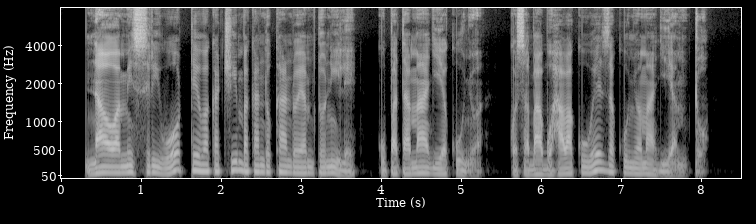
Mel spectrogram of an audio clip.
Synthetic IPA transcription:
naɔwamisɾiwɔtɛwakat͡ʃimbakandɔkandɔjam̩tɔnilɛ | kupatamaʄijakuɲwa̰ | kwasaɓaɓuhawakuwɛzakuɲwamaʄḭja̰m̩tɔ

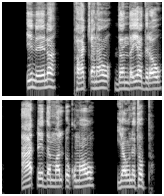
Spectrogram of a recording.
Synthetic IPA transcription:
ʔɪne̞ːnɐ | pʰaːt͡ʃʼːɐnɐwd̪ɐnd̪ɐjɪjaːd̪ɪɾɐw | aːɗːe̞ːd̪ːɐmɐlʔɔkʼʊmɐw | jɐwnɛt̪ɔpːɐ̥

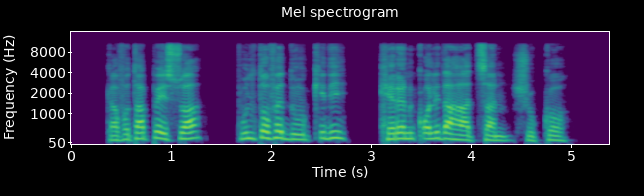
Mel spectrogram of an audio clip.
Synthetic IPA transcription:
kɐfɔt̪ɐpːɛɪsːʊaː | pʊlt̪ːɔfɛd̪uːkʼːɪd̪ɪ | kʰɛɾɛnkʼɔlɪd̪ɐhaːt͡sːɐnʃʊkːɔ

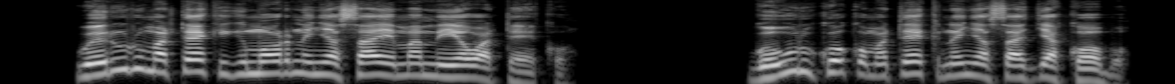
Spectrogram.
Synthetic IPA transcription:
weɾuɾumatɛkɡɪmɔɾɔnɛɲasajemamɪjɔwatɛkɔ̰ | ɡouɾukokomatɛknɛɲasat͡ʃd͡ʒakɔbɔ̰

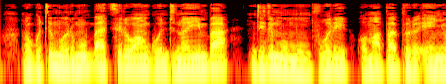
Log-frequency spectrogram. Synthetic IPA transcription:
no̞k̬utimuɾimuɓat͡siɾiwaŋɡundino̞imba | ndirimumuɱvuɾiwomapapiɾo̞ʔe̞ːɲu

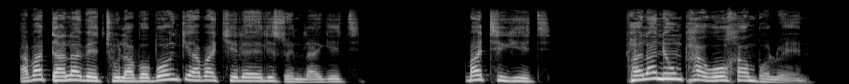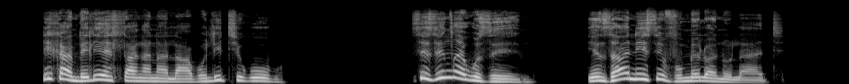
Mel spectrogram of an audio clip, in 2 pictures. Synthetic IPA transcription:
aβad̥ʱalaβetʰulaβɔβɔŋkʼɛaβakʰilɛelizwenilaɣiːtʰi̥ | βatʰiɣiːtʰi̥ | tʰwalanium̩pʰaɣɔɔhambʱɔlweːnu | lihambʱɛlijɛɬaŋanalaβɔlitʰiɣuːβɔ | siziŋ͡ǀeɣuzenu | jɛnd͡zʱaniːsivumɛlwanɔlaːtʰi̥

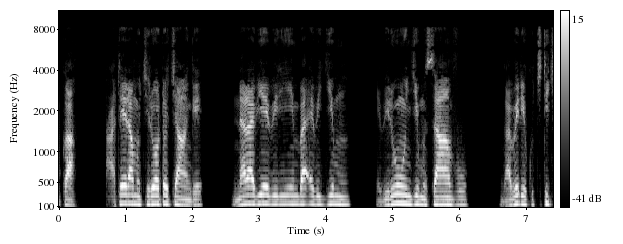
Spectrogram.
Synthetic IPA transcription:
ka | a̰te̞ːɾamuciɾo̞ːto̞caːŋɡe̞ | nalaβje̞ːβiɾiːmbae̞βiɟimu | e̞βiɾuːɲɟimusaːɱvu | ŋɡaβiɾikuci̥ti

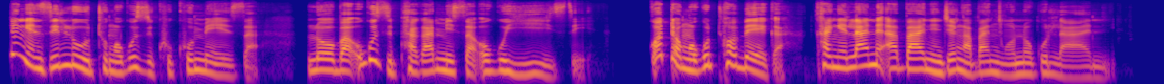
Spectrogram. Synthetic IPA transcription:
iŋend͡zʱilutʰuŋoɣuzikʰukʰumɛza̰ | lɔβaʔuɣuzipʰaɣamisa̰ʔoɣujiːzɛ̰ | ɣɔd̥ʱwaŋoɣutʰɔβɛɣa̰ | kʰaŋɛlanɛʔaβaɲɛnd͡ʒʱɛŋaβaŋ͡ǀʱɔnɔɣulaːni

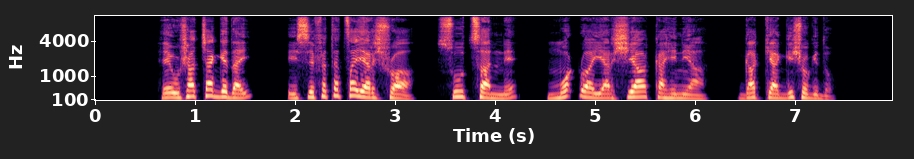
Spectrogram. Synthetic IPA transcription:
hɛʊʃɐt͡ʃːɐɡɛd̪ɐj | ɪsːɪfɛt̪ɛt͡sːɐjɐɾʃʊwaː | suːt͡sːaːnːɛ | mɔɗːʊwaːjɐɾʃɪjaːkɐɦɪnɪjaː | ɡɐkːɪjaːɡɪʃɔɡɪd̪ɔ

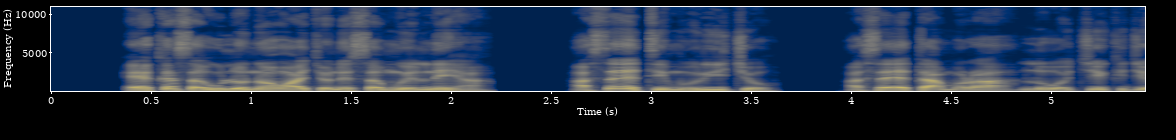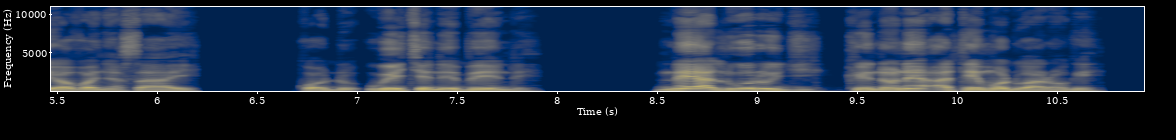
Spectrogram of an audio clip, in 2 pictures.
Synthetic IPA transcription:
ɛkasaulonɔwat͡ʃɔnɛsamuɛlnɪja | asɛɛtɪmoɾit͡ʃo | asɛɛtamɾalʊɔt͡ʃɪkd͡ʒɛhɔvaɲasaje | kɔdwet͡ʃenebendḛ | nɛalwoɾod͡ʒikendonɛʔatɪmɔdwaɾɔɡɪ

